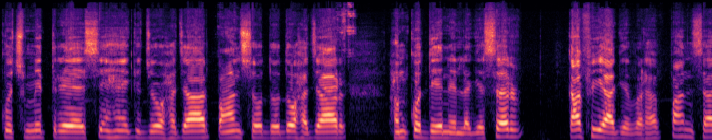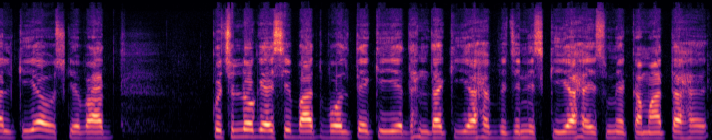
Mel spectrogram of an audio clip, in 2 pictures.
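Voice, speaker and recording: A man's voice: a little high, level tone, unhurried, darkish tone, clear, resonant tone, no room sound. A man telling his own story earnestly, often addressing the interviewer as sir. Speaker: interviewee, village YouTuber. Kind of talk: emotional personal account.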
